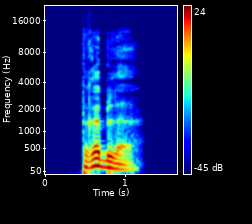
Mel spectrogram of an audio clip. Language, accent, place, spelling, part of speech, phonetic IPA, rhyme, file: German, Germany, Berlin, dribble, verb, [ˈdʁɪblə], -ɪblə, De-dribble.ogg
- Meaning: inflection of dribbeln: 1. first-person singular present 2. singular imperative 3. first/third-person singular subjunctive I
